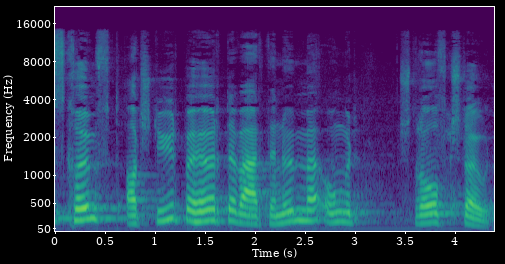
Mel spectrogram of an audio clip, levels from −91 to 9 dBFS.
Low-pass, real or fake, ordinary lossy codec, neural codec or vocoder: 14.4 kHz; real; AAC, 64 kbps; none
